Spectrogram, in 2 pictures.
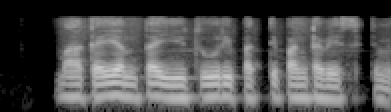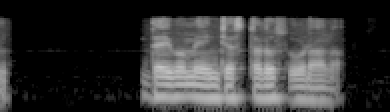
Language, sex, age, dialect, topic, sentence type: Telugu, male, 18-24, Southern, agriculture, statement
